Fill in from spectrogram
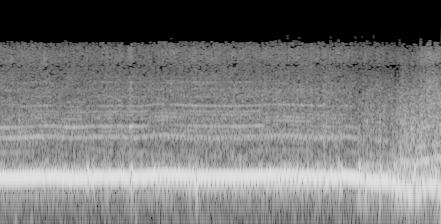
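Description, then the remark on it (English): A race car engine roars loudly during ice car racing across a frozen lake in Homer, Alaska, organized by the Homer Ice Racing Association, holding a steady droning pitch before easing down near the end as it shifts or slows, with no voices. “spoke to VOA about her beginnings in ice car racing”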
